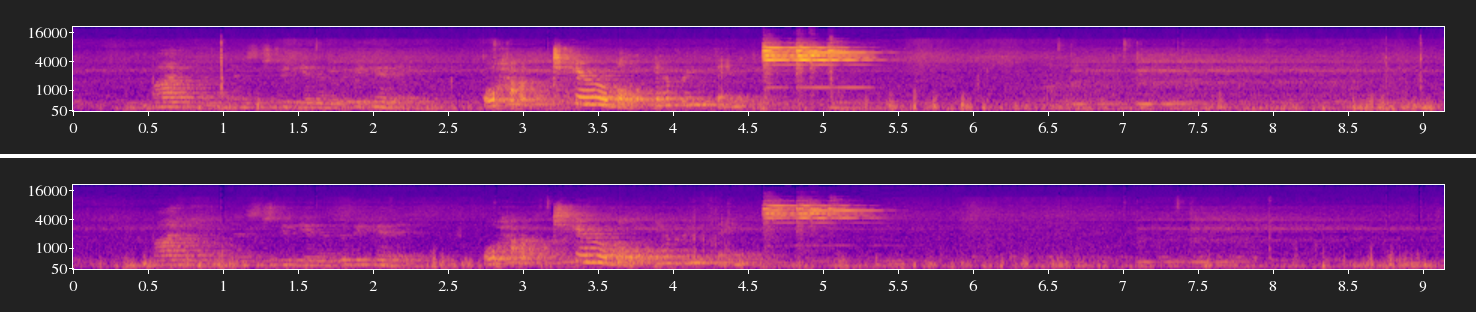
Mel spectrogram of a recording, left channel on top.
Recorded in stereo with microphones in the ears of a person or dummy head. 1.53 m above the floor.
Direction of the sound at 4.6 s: 50° left (ahead or behind).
